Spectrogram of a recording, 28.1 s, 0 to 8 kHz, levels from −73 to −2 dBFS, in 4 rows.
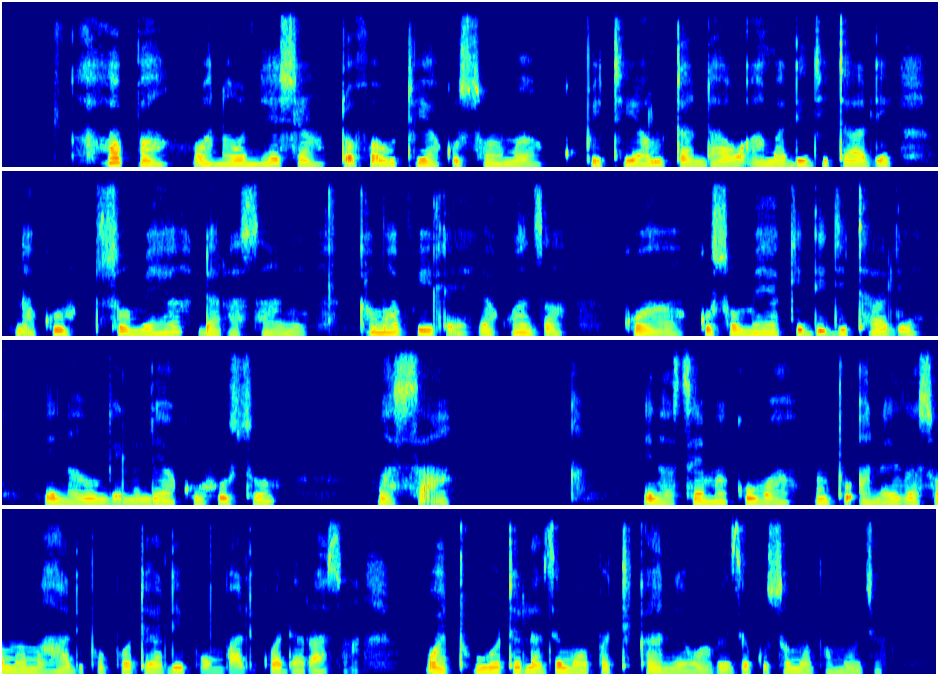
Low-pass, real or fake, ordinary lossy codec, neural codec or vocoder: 7.2 kHz; real; Opus, 64 kbps; none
